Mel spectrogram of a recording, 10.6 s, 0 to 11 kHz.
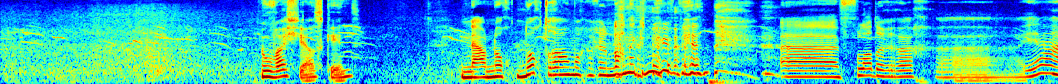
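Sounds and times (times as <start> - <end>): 
sea waves washing onto the beach at Noordwijk: 0.0 - 10.5
speech: 2.7 - 3.7, 4.6 - 10.5
laughter: 6.0 - 7.8.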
